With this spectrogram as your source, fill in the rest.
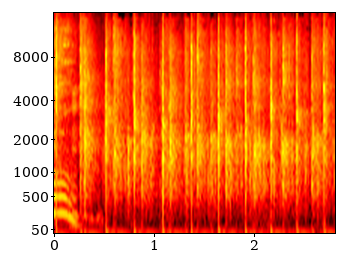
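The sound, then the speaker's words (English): Audience clapping welcomes guests at the start of a recorded show. After a brief voice, many distinct, fairly rhythmic claps ring out from what sounds like a small group. “Ladies and gentlemen, big round of applause.”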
